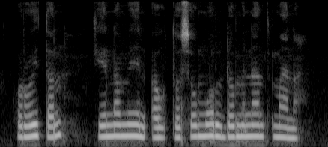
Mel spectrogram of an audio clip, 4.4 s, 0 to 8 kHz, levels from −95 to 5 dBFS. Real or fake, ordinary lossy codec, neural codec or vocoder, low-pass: real; none; none; none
